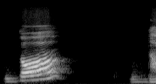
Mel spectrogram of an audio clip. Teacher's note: ধকে জোর দিতে হবে যেহেতু সেটা মহাপ্রাণ। না হলে হবে কি দয়ের উচ্চারণ আর ধয়ের উচ্চারণ প্রায় একরকম হয়ে যাবে।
